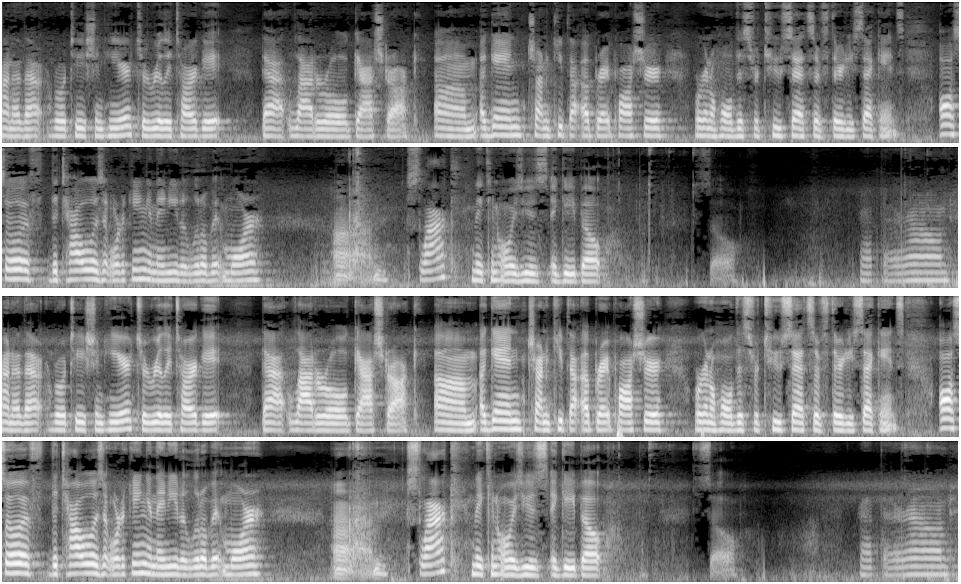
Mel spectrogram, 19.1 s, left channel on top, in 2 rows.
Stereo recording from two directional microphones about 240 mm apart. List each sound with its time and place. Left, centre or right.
0.0 s a woman's voice: centre
0.7 s a woman's voice: centre
8.1 s speech: right
10.0 s a woman's voice: centre
12.8 s a woman's voice: right
14.3 s a woman's voice: centre
18.1 s a woman's voice: centre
